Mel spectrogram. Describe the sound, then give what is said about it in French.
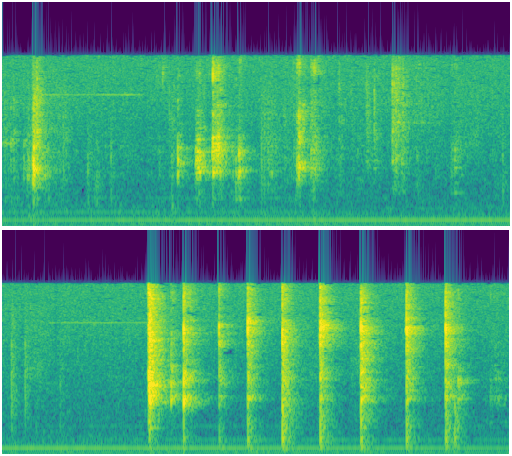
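A hammer strikes nails with sharp knocks while building a small house: scattered irregular taps at first, then a steady run of about eight quick blows in a row, with no talking. “Ça fait du bruit un marteau, hein?”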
